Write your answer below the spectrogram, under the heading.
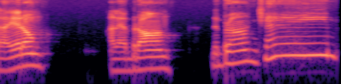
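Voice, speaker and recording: A man talks with a Puerto Rican accent. The recording is very clean, with a silent background. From Puerto Rico. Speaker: podcast host. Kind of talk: casual chat. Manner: animated.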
